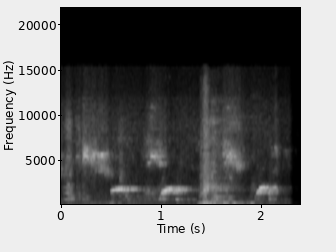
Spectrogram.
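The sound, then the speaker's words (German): A small, Chihuahua-sized dog on the neighbouring property yaps in a quick series of four or five high-pitched barks, fairly steady in rhythm, with no talking over it. “Das ist die Fußhupe auf dem Nachbargrundstück.”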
